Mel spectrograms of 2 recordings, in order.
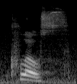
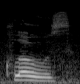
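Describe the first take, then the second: First: The word ends with a hissing s sound. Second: The word ends with a buzzing z sound. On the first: It means near. "다시 한번 가까운" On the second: It means to shut. "그리고 닫다. / 마지막 발음이 z죠"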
